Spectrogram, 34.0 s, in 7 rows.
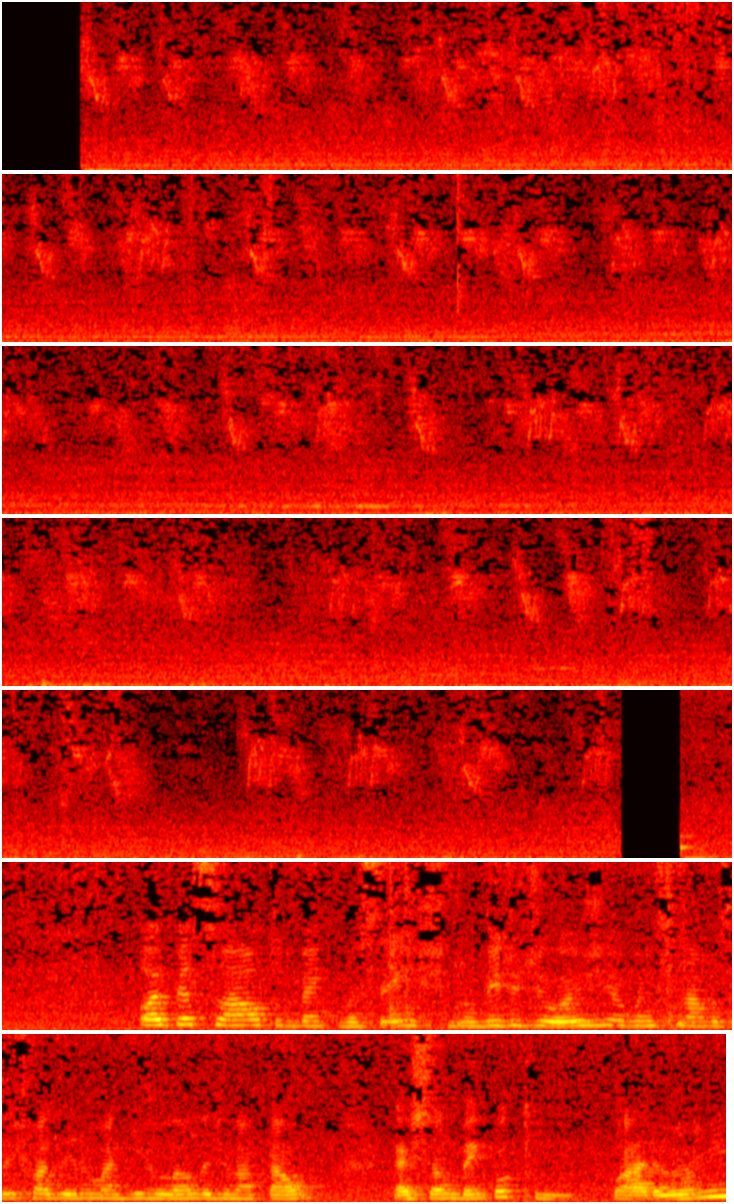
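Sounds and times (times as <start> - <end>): bird chirping: 0.6 - 23.6.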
